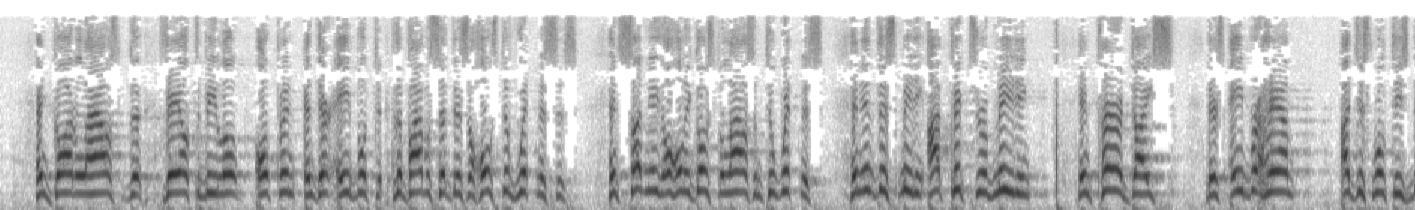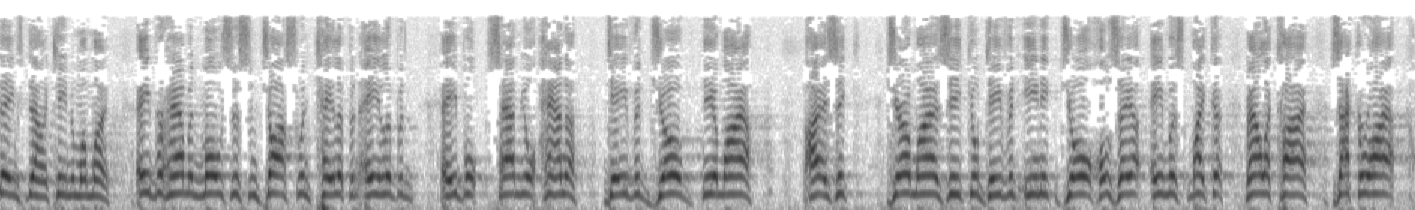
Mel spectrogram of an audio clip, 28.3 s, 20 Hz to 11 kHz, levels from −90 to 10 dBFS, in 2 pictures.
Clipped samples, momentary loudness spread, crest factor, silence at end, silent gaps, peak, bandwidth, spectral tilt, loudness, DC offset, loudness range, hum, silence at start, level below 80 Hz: under 0.1%; 7 LU; 14 dB; 0 s; none; -4 dBFS; 8.8 kHz; -4 dB/octave; -19 LUFS; under 0.1%; 2 LU; none; 0.35 s; -44 dBFS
